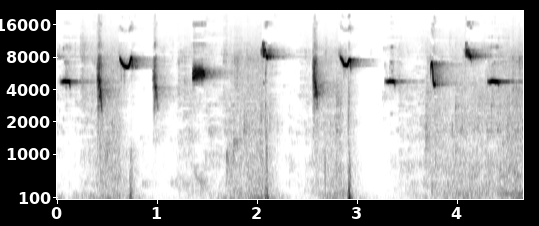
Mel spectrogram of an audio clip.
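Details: Konin or kolibri ninja sunbird song used as a lure to provoke other birds; piercing high tsip notes and short slurred whistles, roughly eleven in under five seconds, separated by dry clicks.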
